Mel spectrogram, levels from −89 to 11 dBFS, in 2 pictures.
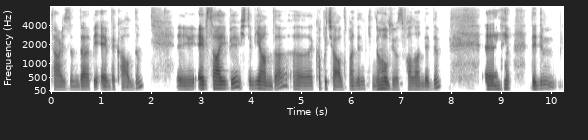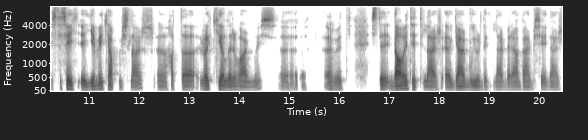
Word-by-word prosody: tarzında 95 Hz, +1 st, -1 dB
bir -, -, -2 dB
evde 95 Hz, +1 st, +1 dB
kaldım. 95 Hz, -, -5 dB, 0.7 s
Eee, 105 Hz, +1 st, -2 dB
ev 120 Hz, -, +8 dB
sahibi, 125 Hz, +5 st, +5 dB
işte, 125 Hz, -3 st, -4 dB
bir 125 Hz, +1 st, +2 dB
anda, 115 Hz, -, +1 dB
eee, 105 Hz, -2 st, -3 dB
kapı -, -, -4 dB
çaldı. 95 Hz, -1 st, +1 dB
Ben 105 Hz, 0 st, -3 dB
dedim 115 Hz, +2 st, -5 dB
ki, 105 Hz, -2 st, -14 dB
"Ne 105 Hz, -, -1 dB
oluyoruz?" 105 Hz, -5 st, +2 dB
falan 100 Hz, 0 st, -3 dB
dedim 100 Hz, -, -3 dB, 0.9 s
Eee, 110 Hz, -1 st, +6 dB, 0.8 s
dedim, 115 Hz, -, -2 dB
işte, -, -, -2 dB
şey, 120 Hz, -, +7 dB, 0.2 s
eee, 100 Hz, -, +5 dB
yemek 105 Hz, +3 st, +2 dB
yapmışlar, -, -, -2 dB
eee, 95 Hz, -, -4 dB
hatta 95 Hz, -1 st, -1 dB
rakia'ları 100 Hz, 0 st, +3 dB
varmış. 90 Hz, +6 st, +1 dB
Eee -, -, -8 dB, 0.7 s
Evet, 100 Hz, -2 st, -5 dB, 0.4 s
işte, 105 Hz, -2 st, +1 dB
davet 110 Hz, +2 st, +8 dB
ettiler. 95 Hz, -1 st, -1 dB
Eee, 95 Hz, -1 st, +1 dB
"Gel, 95 Hz, 0 st, +3 dB
buyur." 95 Hz, -1 st, -4 dB
dediler, -, -, -8 dB
beraber 90 Hz, 0 st, -4 dB
bir -, -, -10 dB
şeyler 90 Hz, 0 st, -6 dB
100 Hz, 125 wpm, -26 LUFS, 95-110 Hz, 0.9 s, ev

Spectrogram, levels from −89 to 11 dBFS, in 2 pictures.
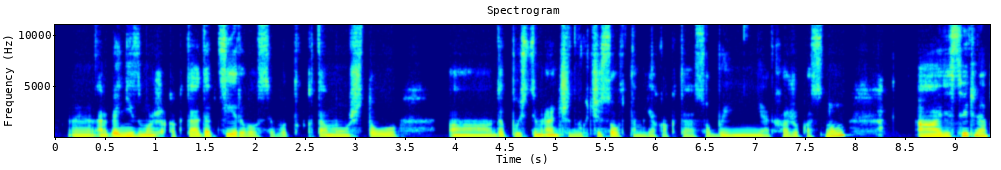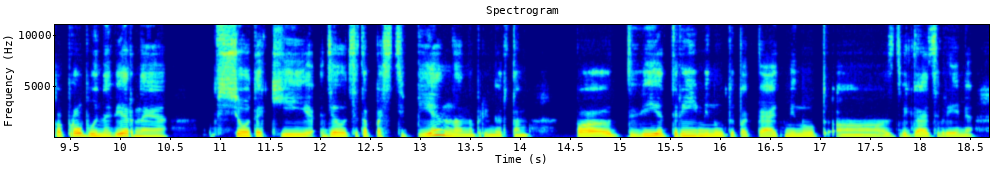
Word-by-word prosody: м, 155 Hz, -1 st, -2 dB
организм 150 Hz, +1 st, +1 dB
уже 145 Hz, -1 st, -2 dB
как-то 140 Hz, -, -4 dB
адаптировался 145 Hz, -, -1 dB
вот -, -, -12 dB
к -, -, -16 dB
тому, 150 Hz, +2 st, -2 dB
что, 140 Hz, -2 st, -3 dB, 0.5 s
а, 135 Hz, -1 st, -1 dB
допустим, 145 Hz, +1 st, -3 dB
раньше 140 Hz, 0 st, 0 dB
2 145 Hz, 0 st, -9 dB
часов, 145 Hz, -3 st, -1 dB
там, 130 Hz, -1 st, -10 dB
я 130 Hz, 0 st, -9 dB
как-то 130 Hz, 0 st, -12 dB
особо 130 Hz, 0 st, -8 dB
и 125 Hz, -, -2 dB
не 125 Hz, -1 st, -3 dB
отхожу 130 Hz, 0 st, -7 dB
ко -, -, -12 dB
сну. 205 Hz, -, 0 dB, 0.7 s
А 175 Hz, -1 st, +5 dB
действительно 210 Hz, +6 st, +1 dB
попробую, 200 Hz, +1 st, +4 dB
наверное, 175 Hz, 0 st, +2 dB, 0.5 s
всё-таки 175 Hz, -3 st, +2 dB
делать 165 Hz, -1 st, +2 dB
это 160 Hz, -, -2 dB
постепенно, 165 Hz, -, +2 dB
например, 145 Hz, -2 st, -2 dB
там, 140 Hz, +1 st, -3 dB, 0.5 s
по 155 Hz, -3 st, +6 dB, 0.2 s
2-3 190 Hz, +4 st, +3 dB
минуты, 175 Hz, -2 st, 0 dB
по 145 Hz, -3 st, -5 dB
5 175 Hz, +5 st, -1 dB
минут, 170 Hz, -2 st, -2 dB
а, 150 Hz, 0 st, -1 dB
сдвигать 150 Hz, 0 st, -1 dB
время. 160 Hz, -1 st, -2 dB
155 Hz, 135 wpm, -25 LUFS, 140-175 Hz, 0.7 s, по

